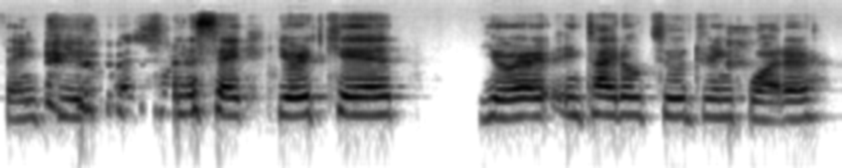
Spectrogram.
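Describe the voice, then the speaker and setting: Halting, emotional woman on a video call. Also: on the high side, steady tone, mellow. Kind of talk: casual toast.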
